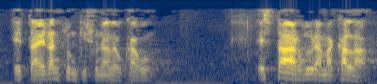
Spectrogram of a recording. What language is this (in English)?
Basque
